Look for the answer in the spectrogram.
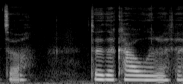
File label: "cawl", Welsh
